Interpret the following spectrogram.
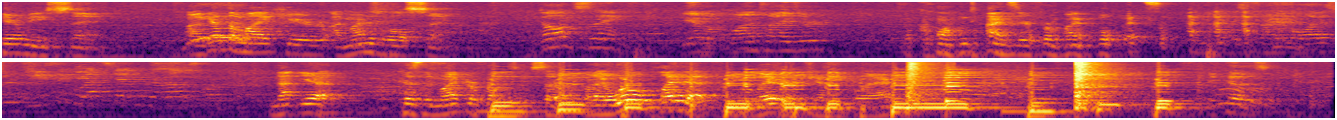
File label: banter; One World - December 2 2000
